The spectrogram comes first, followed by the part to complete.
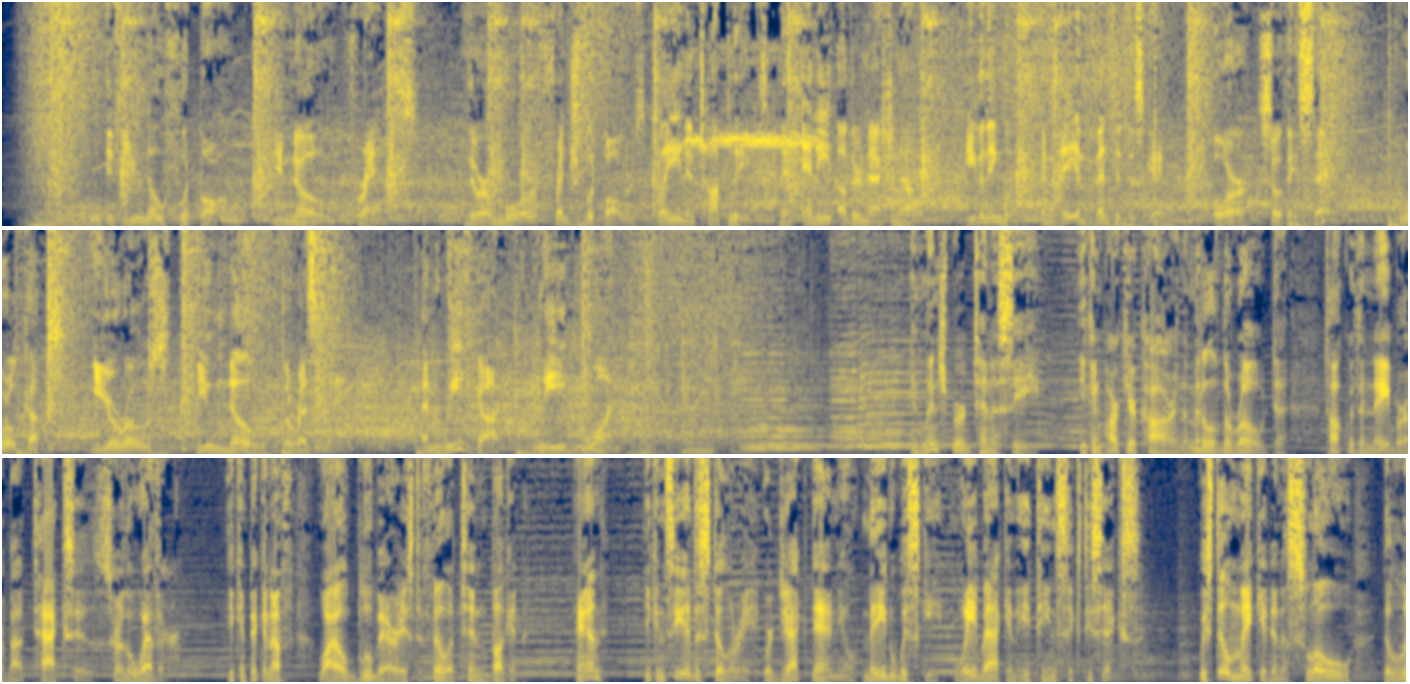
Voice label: american male voice, montage

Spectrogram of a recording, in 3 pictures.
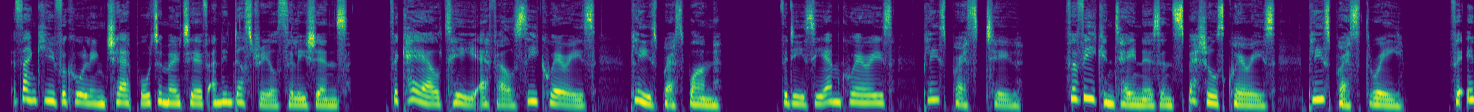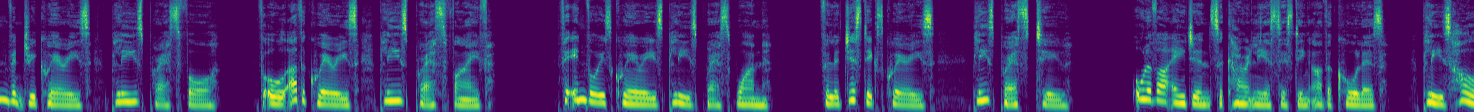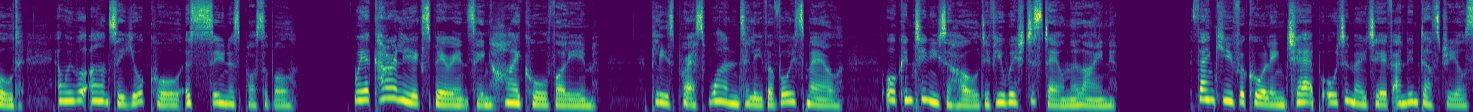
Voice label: telephone

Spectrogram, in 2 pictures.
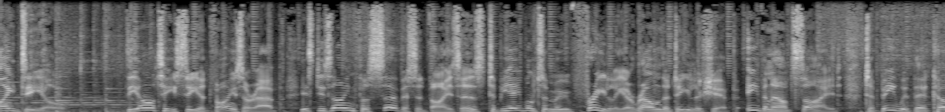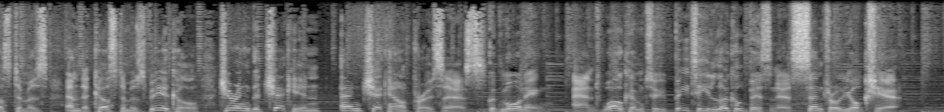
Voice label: explainer videos, narration, on hold

